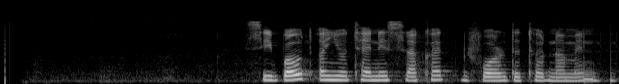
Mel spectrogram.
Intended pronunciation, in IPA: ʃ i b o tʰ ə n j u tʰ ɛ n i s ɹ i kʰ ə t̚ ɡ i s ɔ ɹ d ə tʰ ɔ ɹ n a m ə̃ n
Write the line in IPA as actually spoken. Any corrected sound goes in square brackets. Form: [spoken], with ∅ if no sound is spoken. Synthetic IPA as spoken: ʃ i b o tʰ ə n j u tʰ ɛ n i s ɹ [a] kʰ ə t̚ [b] i [f] ɔ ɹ d ə tʰ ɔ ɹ n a m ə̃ n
